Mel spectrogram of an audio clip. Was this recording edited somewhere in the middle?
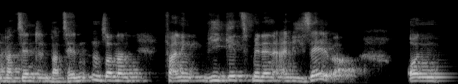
no; 0 cuts

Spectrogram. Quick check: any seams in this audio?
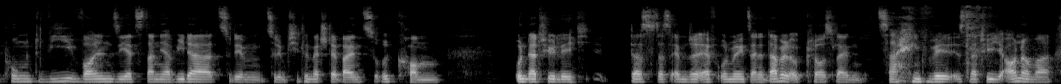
no; 0 cuts

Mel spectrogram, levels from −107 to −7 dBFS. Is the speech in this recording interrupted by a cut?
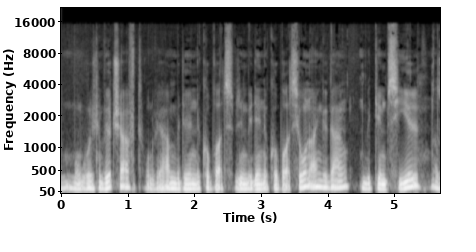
no; 0 cuts

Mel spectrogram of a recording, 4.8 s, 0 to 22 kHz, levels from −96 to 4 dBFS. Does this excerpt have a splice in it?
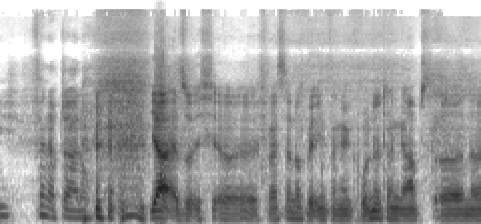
yes; 1 cut; at 3.1 s

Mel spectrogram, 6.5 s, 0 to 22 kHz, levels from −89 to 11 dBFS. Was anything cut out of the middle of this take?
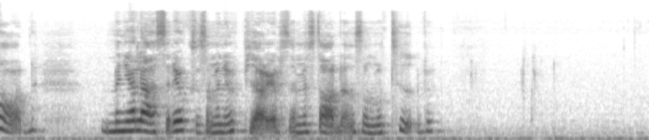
no; 0 cuts

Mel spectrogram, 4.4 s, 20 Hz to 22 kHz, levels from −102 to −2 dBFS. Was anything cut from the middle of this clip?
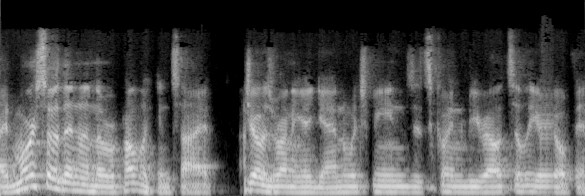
yes; 1 cut; at 1.8 s

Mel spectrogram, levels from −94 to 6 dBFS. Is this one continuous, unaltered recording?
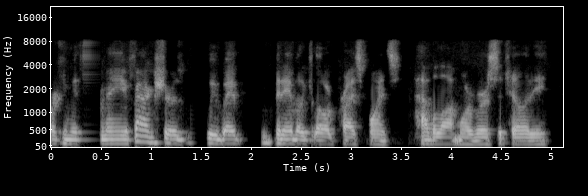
no; 2 cuts; at 2.6 s, 3.6 s

